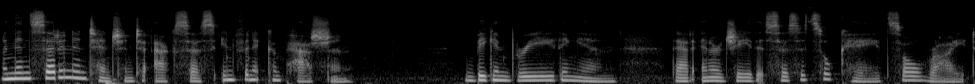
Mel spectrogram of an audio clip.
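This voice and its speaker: Very wide pitch swings run through a gentle, soothing tone on a very clean recording with a silent background. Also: woman, medium pitch for a woman. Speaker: meditation guide. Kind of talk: guided meditation, calm soothing instructions with long pauses. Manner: slow, gentle, soft-spoken; soothing, measured pacing.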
